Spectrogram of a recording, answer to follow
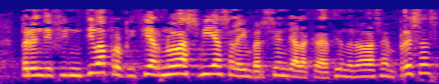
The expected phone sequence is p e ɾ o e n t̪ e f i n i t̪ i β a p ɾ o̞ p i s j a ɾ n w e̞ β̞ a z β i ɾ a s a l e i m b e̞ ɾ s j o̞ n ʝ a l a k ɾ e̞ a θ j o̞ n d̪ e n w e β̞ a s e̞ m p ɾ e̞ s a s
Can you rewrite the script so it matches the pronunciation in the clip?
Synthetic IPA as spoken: p e ɾ o e n d̪ e f i n i t̪ i β a p ɾ o̞ p i θ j a ɾ n w e̞ β̞ a z β i a s a l a i m b e̞ ɾ s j o̞ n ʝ a l a k ɾ e̞ a θ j o̞ n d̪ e n w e β̞ a s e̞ m p ɾ e̞ s a s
